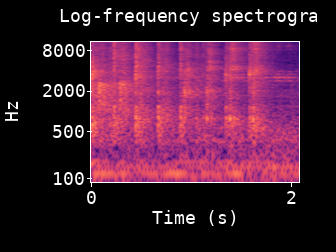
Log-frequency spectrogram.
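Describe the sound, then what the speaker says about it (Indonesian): A group of adults in a school training session claps in unison, a series of sharp, rhythmic bursts spaced about every quarter second, close and fairly loud over a low steady hum. "Tepuk tangan untuk kita semuanya."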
